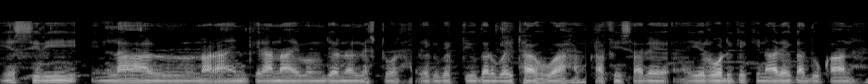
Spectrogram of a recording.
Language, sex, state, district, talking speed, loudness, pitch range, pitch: Hindi, male, Bihar, Saran, 170 wpm, -26 LUFS, 85-90 Hz, 85 Hz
